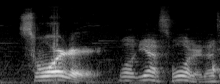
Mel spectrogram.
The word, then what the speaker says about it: SWTOR: Well, yeah, Sworder. That's how you pronounce it.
